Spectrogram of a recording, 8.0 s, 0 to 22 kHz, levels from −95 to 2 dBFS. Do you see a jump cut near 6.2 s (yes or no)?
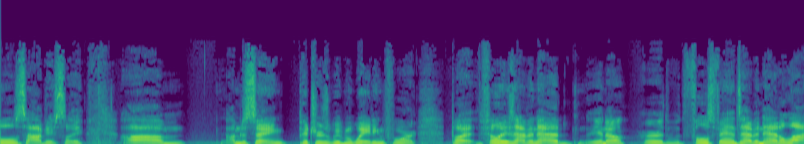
no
